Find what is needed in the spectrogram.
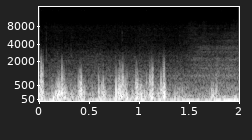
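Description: Inside the cabin of a 2011 Caravan with a 2.0 common-rail TDI diesel, driving: low running and road noise with wind on the microphone. A quick, irregular run of knocks and rattles fills the first second or so.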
